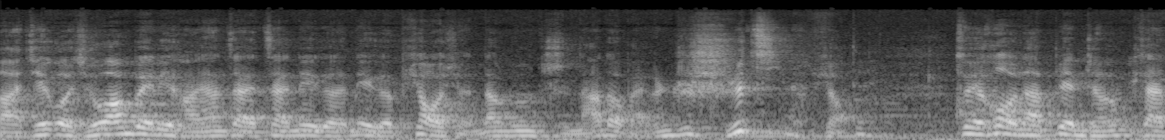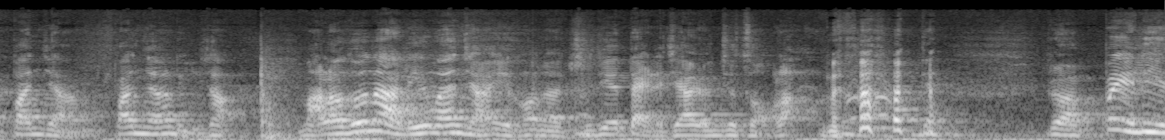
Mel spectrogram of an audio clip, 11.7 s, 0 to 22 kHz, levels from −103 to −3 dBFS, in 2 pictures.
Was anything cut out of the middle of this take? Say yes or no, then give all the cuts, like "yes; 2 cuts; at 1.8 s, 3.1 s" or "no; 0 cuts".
yes; 1 cut; at 4.8 s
